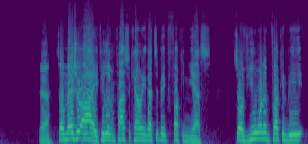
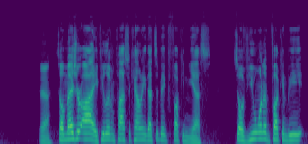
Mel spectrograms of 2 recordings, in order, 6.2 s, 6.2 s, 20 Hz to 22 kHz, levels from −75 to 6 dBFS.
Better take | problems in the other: second | distortion; heavy; 11% of the sound clipped

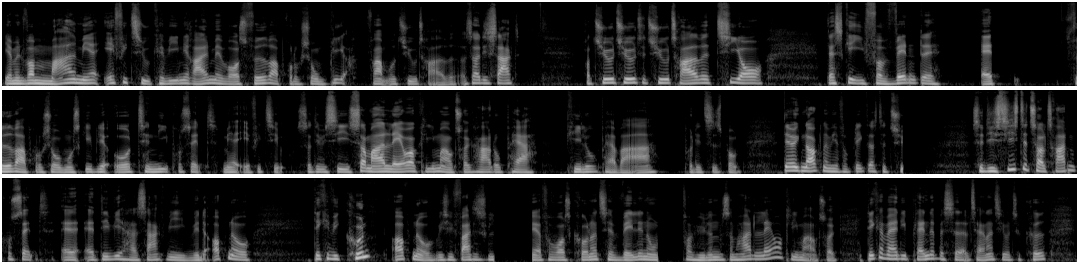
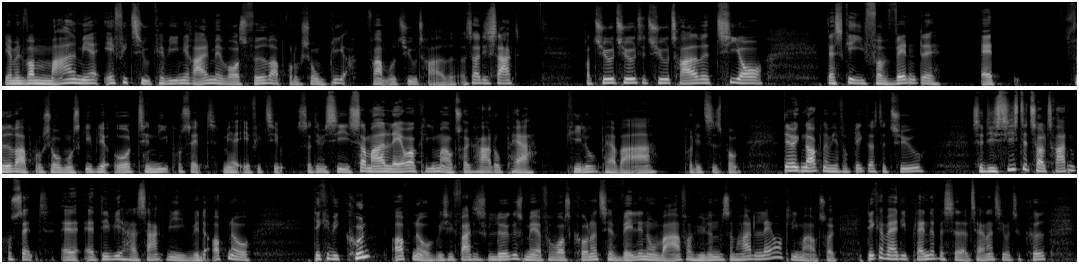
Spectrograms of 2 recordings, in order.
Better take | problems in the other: second | audio cutting out; at 20 s, at 26 s and at 28 s

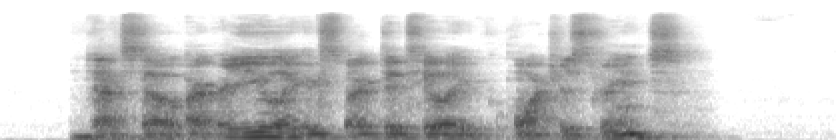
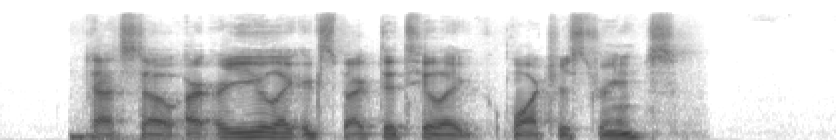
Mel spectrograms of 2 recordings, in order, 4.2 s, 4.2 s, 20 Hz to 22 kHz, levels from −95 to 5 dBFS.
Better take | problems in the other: second | off-mic speech; far // room echo; very slight; dies away in 0.3 s

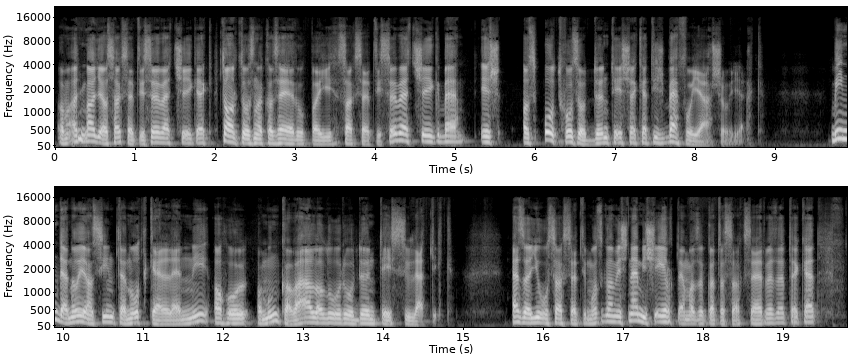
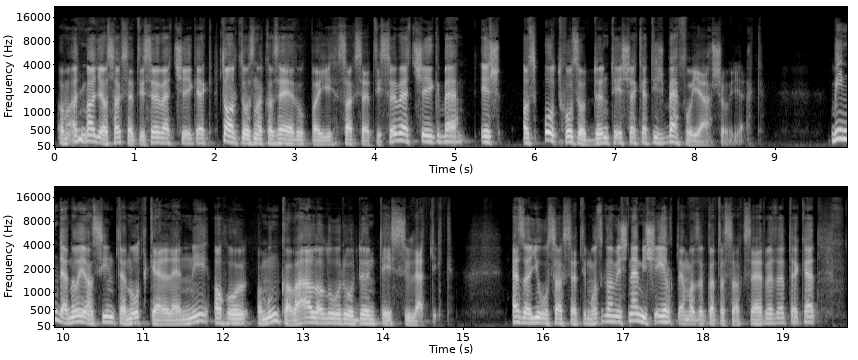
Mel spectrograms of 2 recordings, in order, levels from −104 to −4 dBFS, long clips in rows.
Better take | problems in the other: neither | none

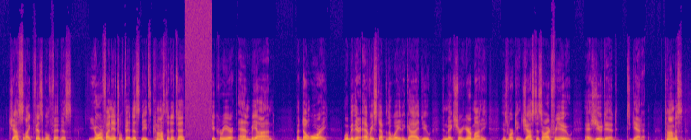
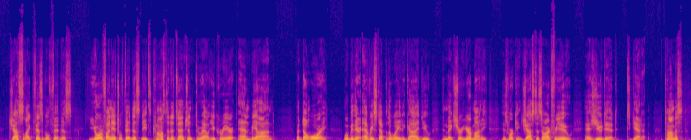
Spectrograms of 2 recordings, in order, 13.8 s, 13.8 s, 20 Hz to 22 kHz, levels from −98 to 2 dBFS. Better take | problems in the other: second | audio cutting out; filled with static; at 3.5 s for 0.5 s

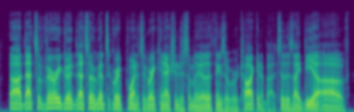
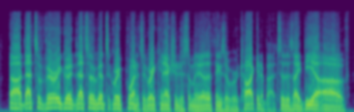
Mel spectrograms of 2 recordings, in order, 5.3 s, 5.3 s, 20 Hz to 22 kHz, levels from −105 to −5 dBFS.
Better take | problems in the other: first | distortion; slight; 6% of the sound clipped

